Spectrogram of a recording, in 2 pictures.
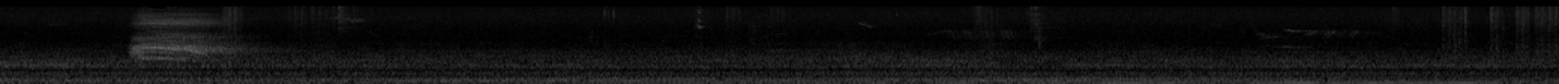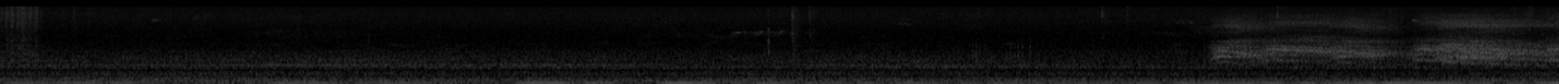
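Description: Harsh bird calls, one short call about a second in and a longer run of calls near the end, over a steady low hum.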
